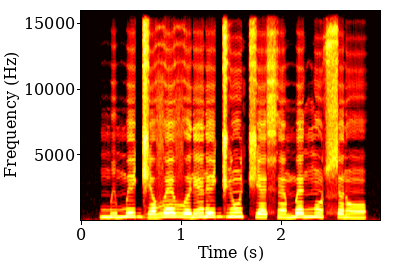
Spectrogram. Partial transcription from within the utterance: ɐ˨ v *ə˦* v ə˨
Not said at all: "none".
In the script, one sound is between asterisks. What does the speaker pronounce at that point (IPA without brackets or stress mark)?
ɛ˦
